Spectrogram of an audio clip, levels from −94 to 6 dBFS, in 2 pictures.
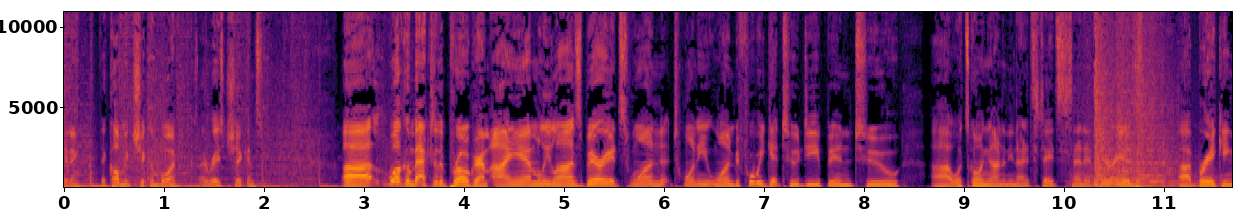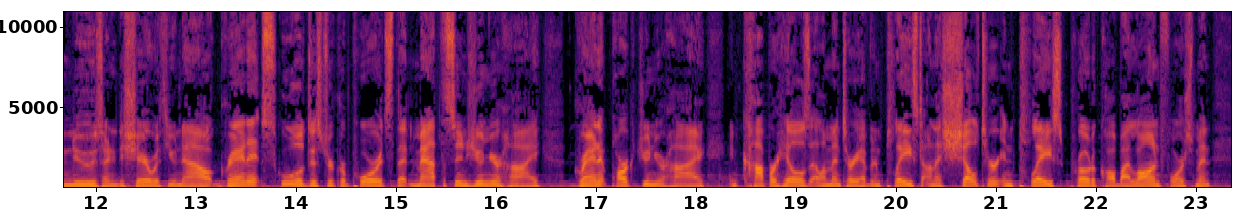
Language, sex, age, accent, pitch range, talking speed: English, male, 30-49, American, 105-135 Hz, 190 wpm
